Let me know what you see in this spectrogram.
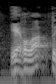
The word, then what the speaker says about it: エホバ: でも読まなければいけないっていうことで、まあそんなに古くはない数百年前だったと思いますけれども、ヘブライ語の聖書の発音記号 4文字の発音記号を別の言葉の発音記号で賄った。アドナイっていう、主というその言葉の発音記号をあてがってエホバ、イエホワという発音になったんだそうです。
